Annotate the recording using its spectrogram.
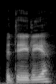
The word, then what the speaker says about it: Bedelia: So, also returning, we've got Bonnie Belladia. Did I say it right this time? Bedelia. There we go.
